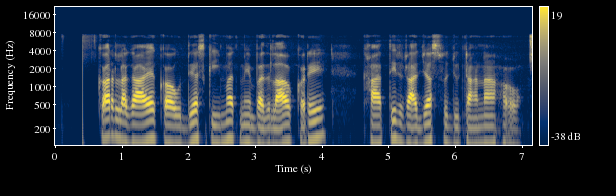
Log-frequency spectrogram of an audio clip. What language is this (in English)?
Bhojpuri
